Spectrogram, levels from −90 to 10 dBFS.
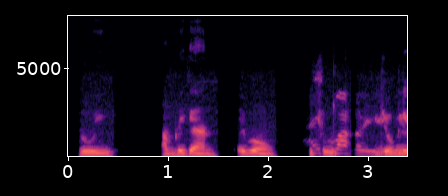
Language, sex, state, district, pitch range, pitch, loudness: Bengali, male, West Bengal, Dakshin Dinajpur, 120-140 Hz, 130 Hz, -29 LUFS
